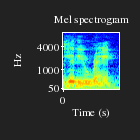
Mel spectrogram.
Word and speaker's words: Ra: Many people call him Ra, but the correct pronunciation is Re. That's why his name is also written as Re.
